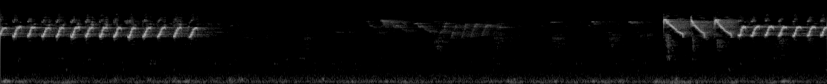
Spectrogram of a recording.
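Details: Pleci auri, an Oriental white-eye, in 'nembak' song: a two-second burst of rapid high chips, a pause filled with soft thin twittering, then sweeping downslurs and the fast repeated series again.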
